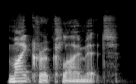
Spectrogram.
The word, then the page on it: microclimate: British English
